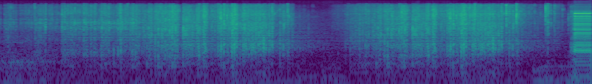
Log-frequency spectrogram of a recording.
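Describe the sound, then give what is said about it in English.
Frosties cereal being crunched: dry, crackly, crisp crunching in two long stretches separated by a brief lull, fairly loud and steady, with no voices. “They're actually frosties.”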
